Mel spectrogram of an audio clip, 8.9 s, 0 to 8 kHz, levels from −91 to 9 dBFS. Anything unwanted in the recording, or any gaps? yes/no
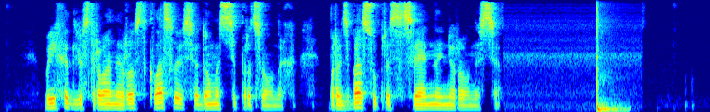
yes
